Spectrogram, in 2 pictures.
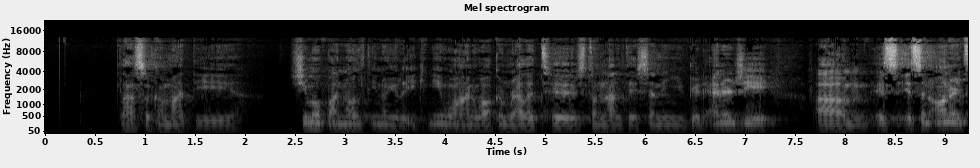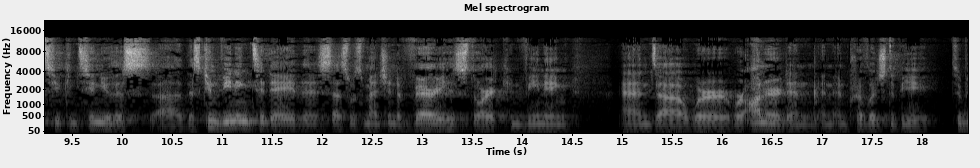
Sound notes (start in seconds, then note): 2.2 speaking non-english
